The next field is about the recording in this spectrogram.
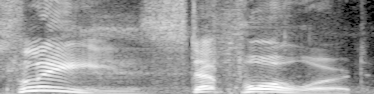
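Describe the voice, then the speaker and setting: An actor playing a solemn, authoritative master of ceremonies in a video game, speaking in a stately, formal, commanding manner. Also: male voice, high-pitched, huge pitch swings, very slow, gravelly, crowd noise, exaggerated voice.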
